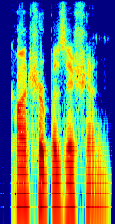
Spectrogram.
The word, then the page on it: contraposition: American English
